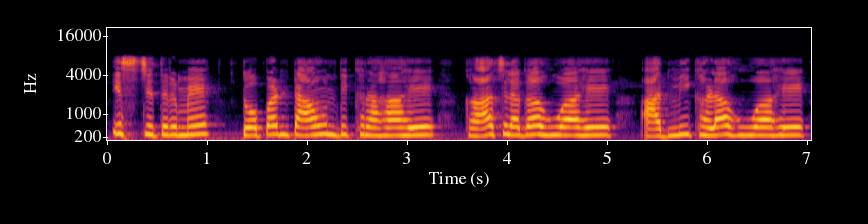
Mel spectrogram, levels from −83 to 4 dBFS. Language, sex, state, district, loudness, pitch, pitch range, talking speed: Hindi, female, Madhya Pradesh, Bhopal, -11 LUFS, 280 Hz, 270-295 Hz, 145 wpm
